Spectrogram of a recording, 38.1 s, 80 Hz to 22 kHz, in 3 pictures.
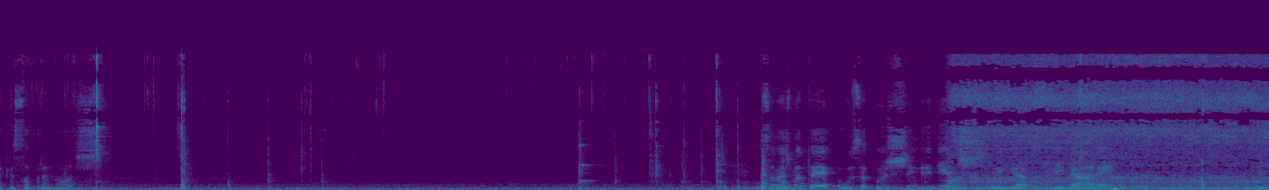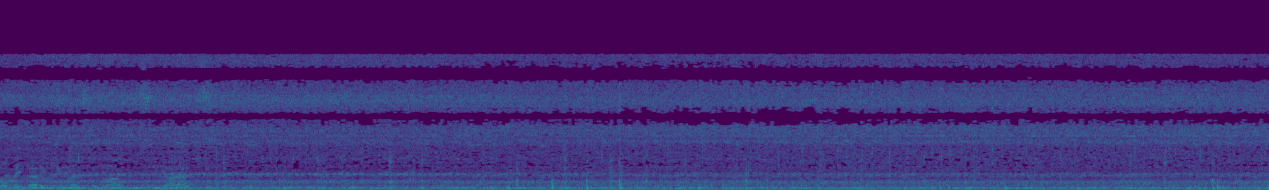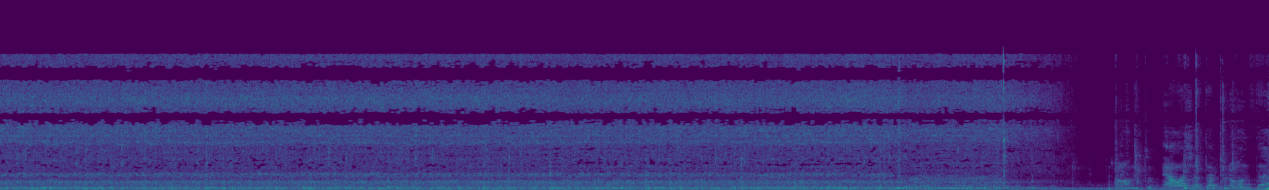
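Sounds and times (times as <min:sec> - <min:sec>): stand mixer beating dough: 0:09.5 - 0:36.2.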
